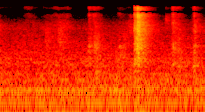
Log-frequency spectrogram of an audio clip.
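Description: Quiet kitchen room tone: a faint steady low hum, with one soft click about one and a half seconds in.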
